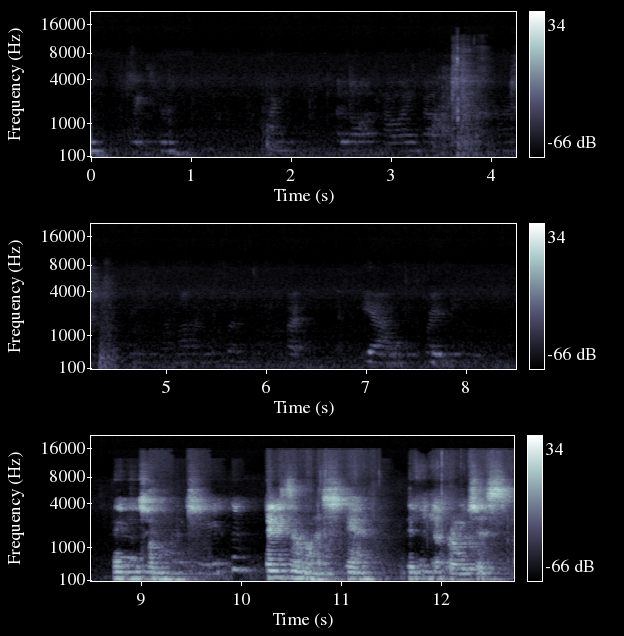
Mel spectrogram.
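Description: A man speaks into a microphone, heard through loudspeakers, quietly at first and then loudly.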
